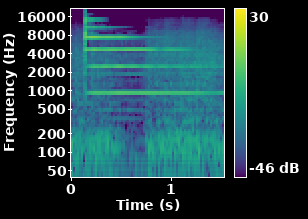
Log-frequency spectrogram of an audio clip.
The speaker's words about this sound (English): Did you guys hear that we got a new bell in the studio? I just bought it from Office Depot yesterday. That's awesome. Would you like to hear it again? Cool. Yes. Here we go.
